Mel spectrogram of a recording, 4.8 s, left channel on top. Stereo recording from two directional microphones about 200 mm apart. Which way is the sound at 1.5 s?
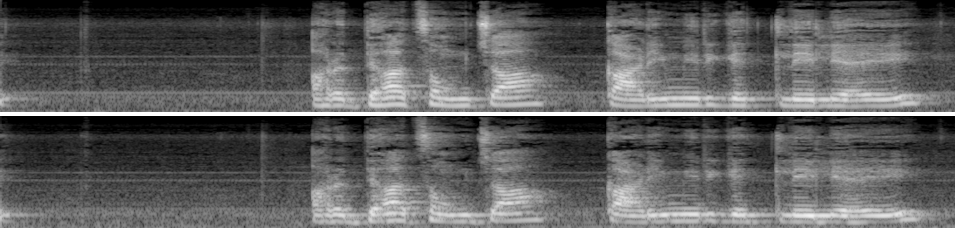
30° left (ahead or behind).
